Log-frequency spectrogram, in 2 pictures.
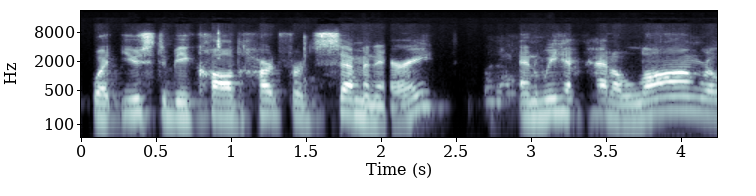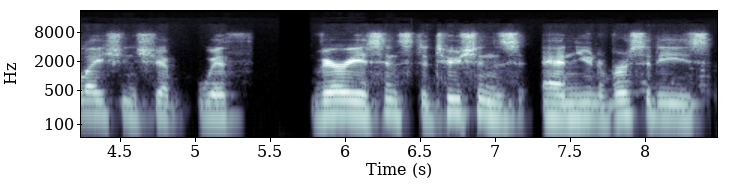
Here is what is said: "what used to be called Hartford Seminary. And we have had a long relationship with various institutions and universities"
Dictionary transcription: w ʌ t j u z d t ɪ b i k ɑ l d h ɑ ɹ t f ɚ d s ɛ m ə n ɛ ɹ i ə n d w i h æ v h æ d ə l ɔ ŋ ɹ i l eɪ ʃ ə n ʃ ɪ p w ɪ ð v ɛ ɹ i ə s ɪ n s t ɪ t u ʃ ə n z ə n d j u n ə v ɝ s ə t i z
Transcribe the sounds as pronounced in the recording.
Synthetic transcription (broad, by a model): w ʌ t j u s t ɪ b i k ɑ l d h ɑ ɹ t f ɚ d s ɛ m ə n ɛ ɹ i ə n w i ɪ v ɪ d ə l ɔ ŋ ɹ i l eɪ ʃ ə n ʃ ɪ p w ɪ ð v ɛ ɹ i ə s ɪ n s t ɪ t u ʃ ə n z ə n j u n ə v ɝ s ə t i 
